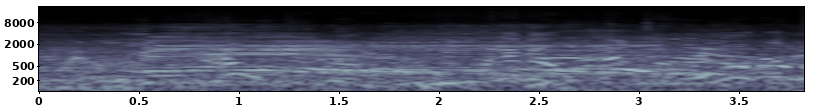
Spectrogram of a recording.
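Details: Sahiwal bull calf at a busy cattle market in Noakhali, Bangladesh, 22 February 2025; a drawn-out lowing moo carries through dense crowd chatter and haggling voices.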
